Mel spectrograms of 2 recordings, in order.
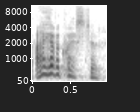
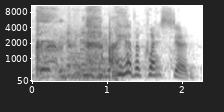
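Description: First: A hint of the needy friend; mock texter. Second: Slow, laughing mock plea; lightly voiced needy friend; mock texter. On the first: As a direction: toss the line off again. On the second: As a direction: drawl the text message teasingly. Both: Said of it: "you love getting those messages".

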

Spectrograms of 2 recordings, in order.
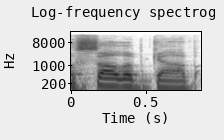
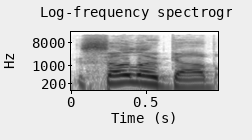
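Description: First: Sologub as SOL-ub-gub; alternative pronunciation. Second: Sologub as SOH-loh-gub; unsure pronunciation. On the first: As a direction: say Sologub with a short first o, "sollub-gub". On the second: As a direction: say Sologub starting like "solo". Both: Real, not acted. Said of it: "I don't know".

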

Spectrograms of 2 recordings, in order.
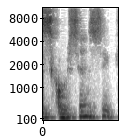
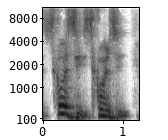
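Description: First: Scorsese said as skor-SAY-see, rising at the end; correct pronunciation. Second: Scorsese squashed into skor-ZEES, the last syllable dropped; mispronounced name. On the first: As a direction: give Scorsese its proper Italian sound, skor-SAY-see. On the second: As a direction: imitate John fumbling Scorsese as skor-ZEES. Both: Retold or imitated. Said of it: "He couldn't pronounce it".

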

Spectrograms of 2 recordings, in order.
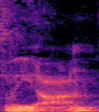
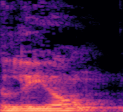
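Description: First: "Leon" with an open ah in the last syllable; American pronunciation. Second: "Leon" with a long oh in the last syllable; alternative pronunciation. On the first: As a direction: say Leon as lee-AHN. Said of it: "that's how Americans say it". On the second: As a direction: say Leon as lee-OHN. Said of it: "Or is it Leon?". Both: Shown as a demonstration.

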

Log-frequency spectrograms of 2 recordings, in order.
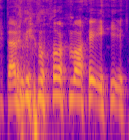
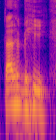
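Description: First: Laughing. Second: Said in the usual way. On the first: Real, not acted.

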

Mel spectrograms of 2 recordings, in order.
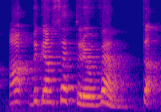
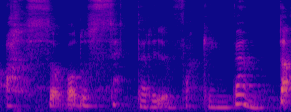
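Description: First: Higher, louder mock brush-off; dismissive. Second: Much softer, low incredulous echo; muted disbelief. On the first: Salon staff to booked customer, mock dismissive. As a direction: imitate staff sending a customer to wait. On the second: Retold or imitated. Customer told to wait, quietly incredulous. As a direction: retell it as an indignant aside under the voice. Speaker's disbelieving reply, retold.

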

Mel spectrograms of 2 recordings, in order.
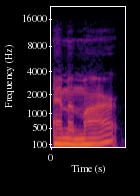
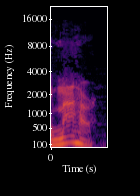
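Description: First: "Maher" said as one syllable, Mar; Dublin pronunciation. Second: "Maher" in two syllables, MA-her; country pronunciation. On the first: Host showing the Dublin surname, "Maher" said Mar. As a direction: say "Maher" to rhyme with car. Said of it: "is she Dublin where they say". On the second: Host showing the country surname, "Maher" said MA-her. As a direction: sound the h in "Maher". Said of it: "if she's from the country". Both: Shown as a demonstration.

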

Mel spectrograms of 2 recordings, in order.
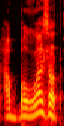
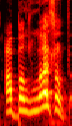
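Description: First: Said in the usual way. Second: High, loud burst on BLIZZARD; mock-dramatic exclamation. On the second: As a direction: blurt it out with overblown drama. Mock-dramatic repeat of the term.

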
